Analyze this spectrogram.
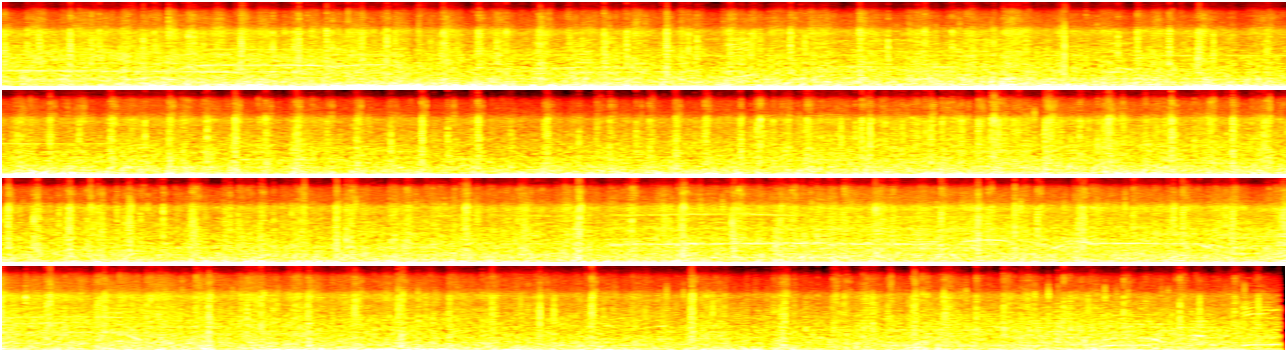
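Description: Hands clap and bang on a roadside barrier.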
